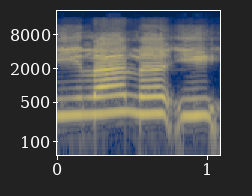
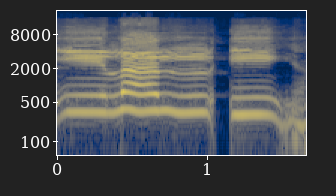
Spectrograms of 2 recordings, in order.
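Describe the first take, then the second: First: The L is released with a bouncing extra vowel. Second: The L is held firmly without any release. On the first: The speaker calls it wrong. "Jangan sampai ilale ilale i" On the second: The speaker calls it right. "maka harus ditekan, tidak boleh dilepas, nggak boleh memantul"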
